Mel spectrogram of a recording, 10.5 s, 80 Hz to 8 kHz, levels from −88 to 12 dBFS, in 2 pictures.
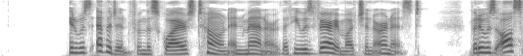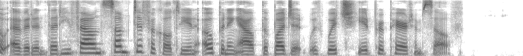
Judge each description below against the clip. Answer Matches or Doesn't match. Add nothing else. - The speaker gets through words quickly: Matches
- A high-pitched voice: Matches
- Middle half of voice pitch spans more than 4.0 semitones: Matches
